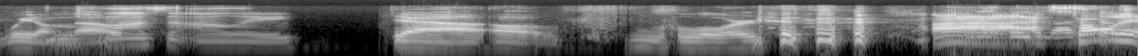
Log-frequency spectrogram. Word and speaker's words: Mustafa Ali: You said it wrong. It's Mustafa Ali.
